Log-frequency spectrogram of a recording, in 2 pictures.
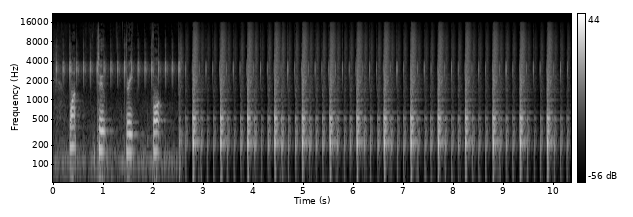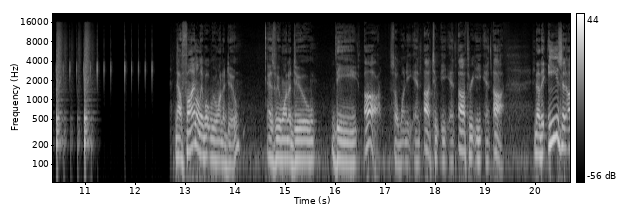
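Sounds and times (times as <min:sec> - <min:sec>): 
drum exercise on a snare as a Nashville-style train beat: 0:00.0 - 0:12.4
speech: 0:00.3 - 0:02.3, 0:12.8 - 0:20.6.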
